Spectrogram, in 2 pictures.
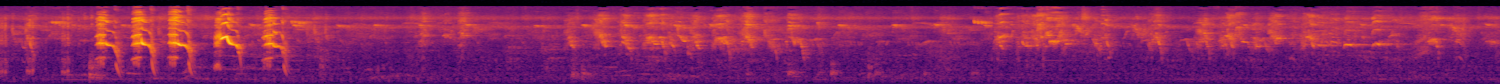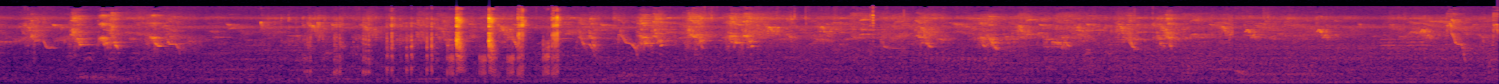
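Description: Wild birds chirping and calling. A loud, rapid run of calls comes about a second in, and another comes about two-thirds of the way through.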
